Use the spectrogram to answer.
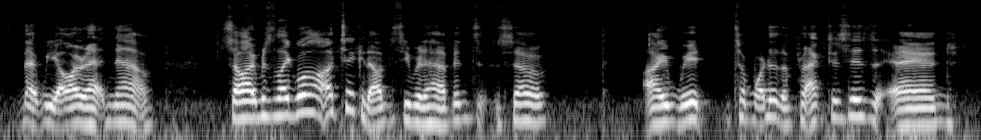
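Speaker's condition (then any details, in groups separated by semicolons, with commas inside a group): Cerebral palsy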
